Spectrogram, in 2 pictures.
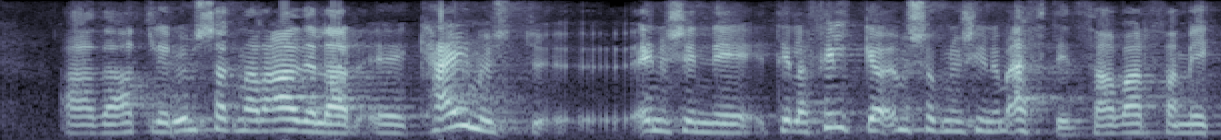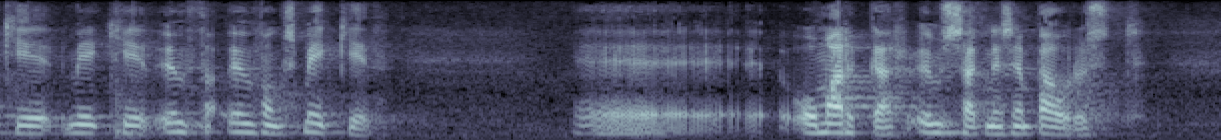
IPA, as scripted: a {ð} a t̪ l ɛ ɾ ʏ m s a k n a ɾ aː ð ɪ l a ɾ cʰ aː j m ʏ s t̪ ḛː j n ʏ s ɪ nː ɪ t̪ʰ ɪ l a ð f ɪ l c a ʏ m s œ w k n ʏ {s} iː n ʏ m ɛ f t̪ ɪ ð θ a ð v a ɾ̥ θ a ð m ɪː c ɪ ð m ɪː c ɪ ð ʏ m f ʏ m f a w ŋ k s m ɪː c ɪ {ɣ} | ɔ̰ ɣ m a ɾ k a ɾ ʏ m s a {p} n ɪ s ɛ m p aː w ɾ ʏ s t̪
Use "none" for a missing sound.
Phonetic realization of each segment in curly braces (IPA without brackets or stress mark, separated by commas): ð, s, ð, k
